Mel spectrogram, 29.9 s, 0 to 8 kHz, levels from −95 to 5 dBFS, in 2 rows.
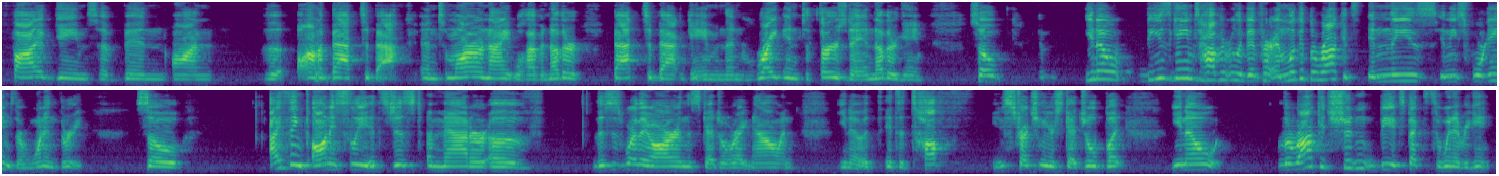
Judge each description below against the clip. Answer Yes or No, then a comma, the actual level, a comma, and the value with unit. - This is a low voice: No, high, 235 Hz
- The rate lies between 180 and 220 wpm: Yes, average, 190 wpm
